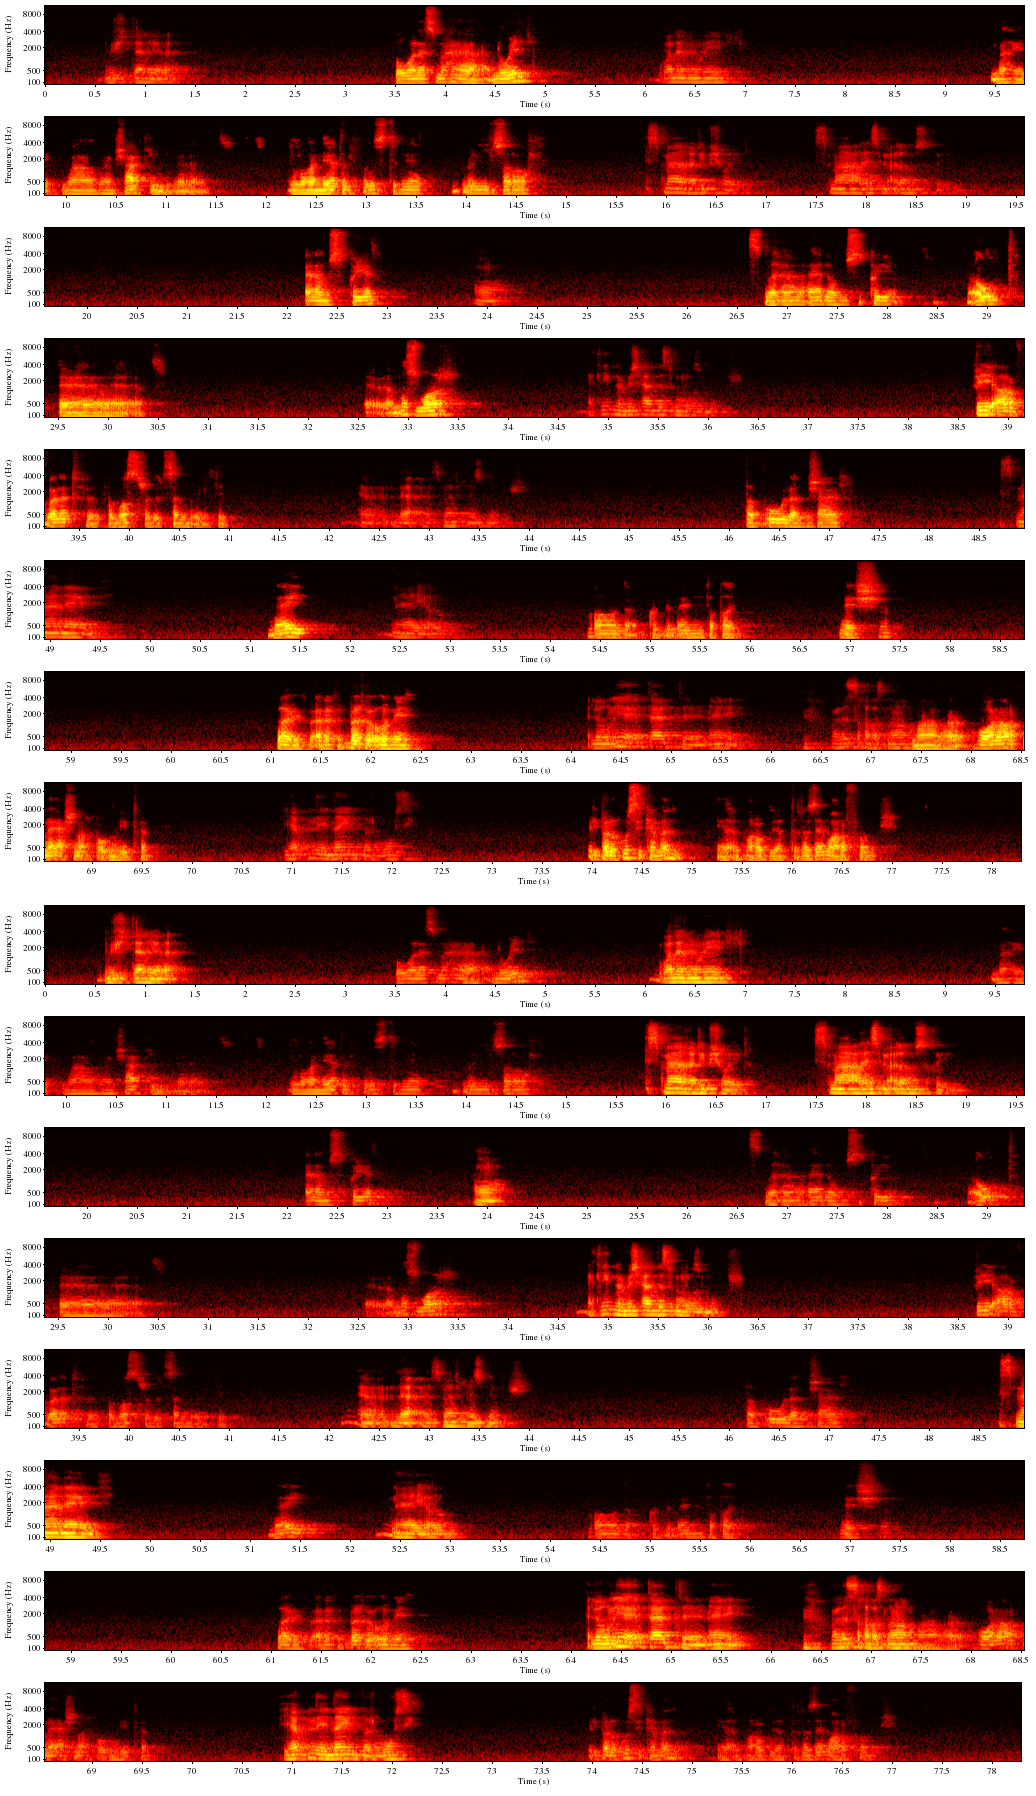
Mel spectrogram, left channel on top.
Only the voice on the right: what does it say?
مش دالية لأ
ولا نويل
اسمها غريب شوية اسمها على اسم آلة موسيقية
أه
أكيد مفيش حد اسمه مزمور
آه، لا ما اسمهاش مزمور
اسمها ناي
ناي أه
الأغنية إيه بتاعت ناي احنا لسه خلصناها
يا ابني نايل برغوثي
